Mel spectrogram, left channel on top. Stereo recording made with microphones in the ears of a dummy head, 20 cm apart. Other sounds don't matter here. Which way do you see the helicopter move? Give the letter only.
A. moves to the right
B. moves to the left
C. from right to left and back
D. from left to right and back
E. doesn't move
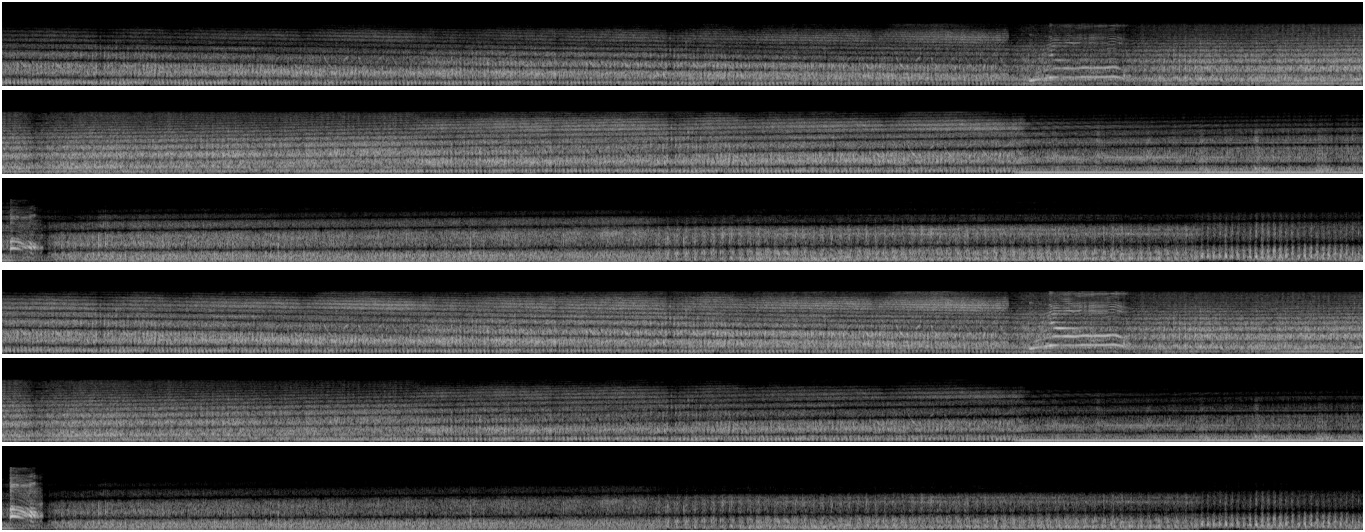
B.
